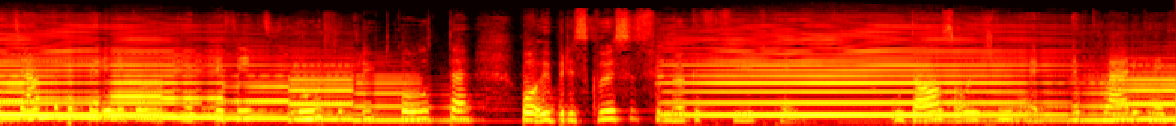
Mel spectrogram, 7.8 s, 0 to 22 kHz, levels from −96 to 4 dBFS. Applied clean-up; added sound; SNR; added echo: neural mask model RNNoise.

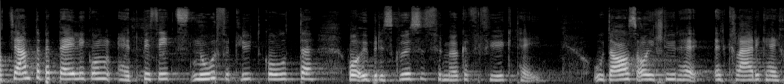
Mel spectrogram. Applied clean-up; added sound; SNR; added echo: none; none; none; none.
